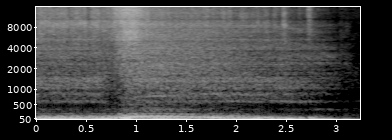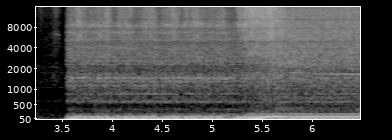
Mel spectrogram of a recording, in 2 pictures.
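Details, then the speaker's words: Silverado with messed-up tune, after sitting, fully warm on a near-100°F day, just after vacuum/boost gauge install; deep uneven rumble surges and sags, nearly stalling, needing two-foot driving; owner blames the tune, cause unconfirmed. "See, when you first turn it on, it's been sitting for a while. It does not like to idle at all, and it's plenty warm."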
